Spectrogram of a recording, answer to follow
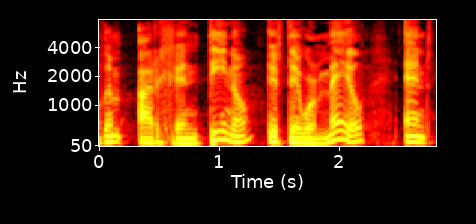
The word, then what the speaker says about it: argentino: Did you notice that Argentino is pronounced as Argentino? In Spanish, G, when followed by E or I, is pronounced like a throaty H. So try saying Argentino again. Argentino.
